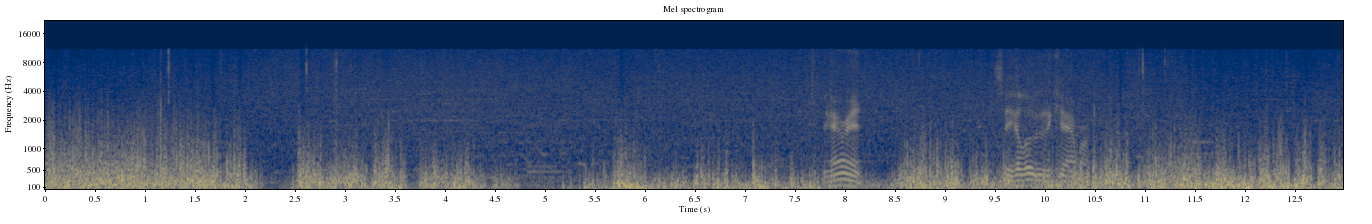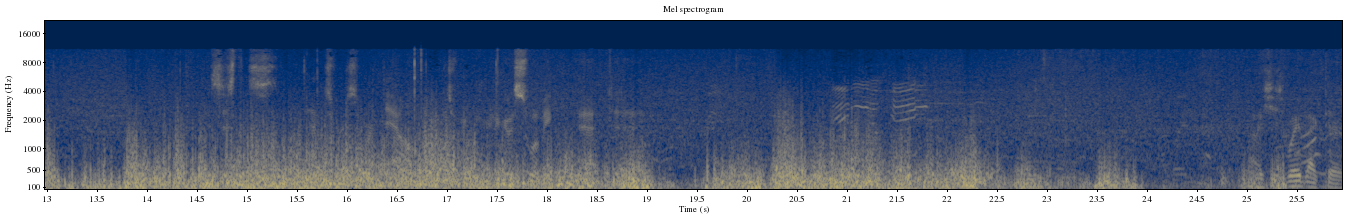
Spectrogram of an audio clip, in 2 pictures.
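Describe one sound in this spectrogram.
Strong wind buffets the microphone outdoors.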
